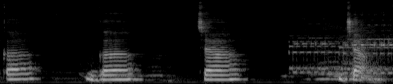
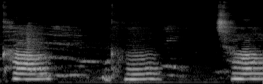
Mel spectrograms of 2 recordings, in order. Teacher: महाप्राण जिसमें ज्यादा हवा से हम बोलते हैं।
